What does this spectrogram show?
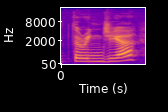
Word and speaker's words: Thuringia: from a polling booth in thuringia or turingan if you fancy the German uh more German pronunciation uh but what do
